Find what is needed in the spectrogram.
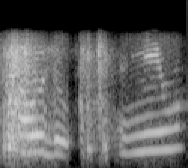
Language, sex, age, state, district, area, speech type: Kannada, female, 18-30, Karnataka, Bellary, rural, conversation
